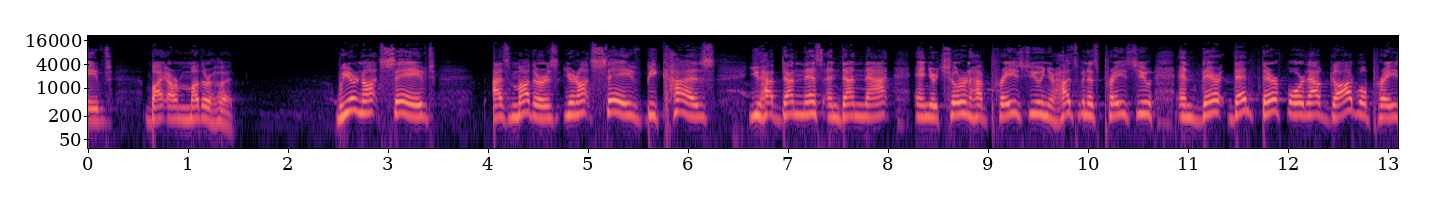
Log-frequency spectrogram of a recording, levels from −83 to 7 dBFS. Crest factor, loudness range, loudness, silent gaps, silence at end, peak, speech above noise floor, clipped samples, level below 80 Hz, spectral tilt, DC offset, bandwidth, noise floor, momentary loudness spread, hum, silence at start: 20 dB; 2 LU; -19 LUFS; none; 0 s; 0 dBFS; 43 dB; under 0.1%; -64 dBFS; -4.5 dB/octave; under 0.1%; 14.5 kHz; -62 dBFS; 6 LU; none; 0 s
